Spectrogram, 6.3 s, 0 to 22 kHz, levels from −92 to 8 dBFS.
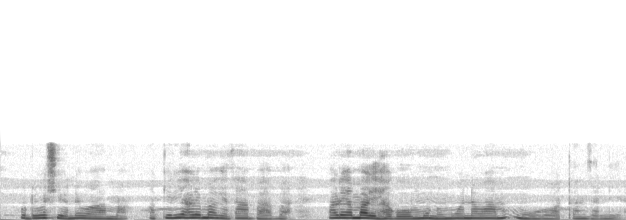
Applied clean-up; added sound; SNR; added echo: none; none; none; none.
